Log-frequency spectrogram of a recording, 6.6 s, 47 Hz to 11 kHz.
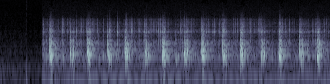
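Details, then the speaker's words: Teaching auscultation recording of regular heart sounds about 78 a minute with an accentuated pulmonary part of the second sound, a finding described in pulmonary hypertension, cor pulmonale and atrial septal defect: loud P2. "el componente pulmonar del segundo ruido está apagado En la estenosis pulmonar y está más intenso en la hipertensión pulmonar Como sucede en el cor pulmonal y en la comunicación interauricular por dilatación del ventrículo derecho"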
